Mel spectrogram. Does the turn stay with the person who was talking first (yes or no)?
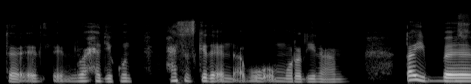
yes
